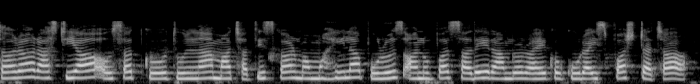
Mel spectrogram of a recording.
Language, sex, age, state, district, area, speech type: Nepali, female, 18-30, West Bengal, Jalpaiguri, rural, read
